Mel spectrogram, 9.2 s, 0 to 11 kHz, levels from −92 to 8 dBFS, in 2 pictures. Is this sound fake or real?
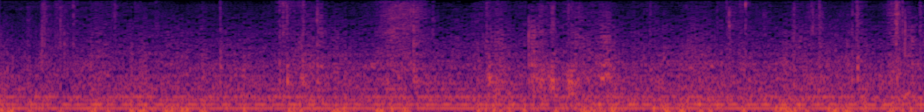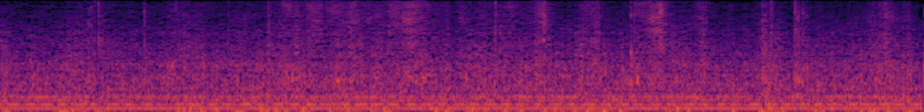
real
